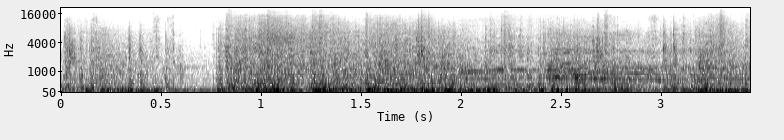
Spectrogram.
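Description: Hussite wagons in Age of Empires 2 fire their guns in a dense, continuous crackle of gunfire, loud battle noise with no clear gaps between shots.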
